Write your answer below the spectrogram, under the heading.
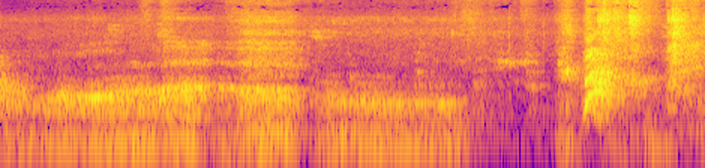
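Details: Angry pet Rottweiler Roxy lunging at its owner: a low, rumbling sustained growl for about two seconds, quieter muffled noises, then a sharp short yelp-like burst near the end, with handling sounds.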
